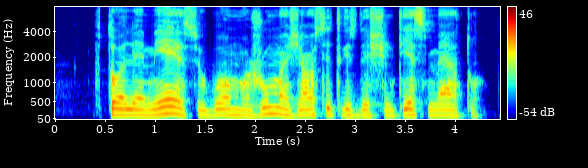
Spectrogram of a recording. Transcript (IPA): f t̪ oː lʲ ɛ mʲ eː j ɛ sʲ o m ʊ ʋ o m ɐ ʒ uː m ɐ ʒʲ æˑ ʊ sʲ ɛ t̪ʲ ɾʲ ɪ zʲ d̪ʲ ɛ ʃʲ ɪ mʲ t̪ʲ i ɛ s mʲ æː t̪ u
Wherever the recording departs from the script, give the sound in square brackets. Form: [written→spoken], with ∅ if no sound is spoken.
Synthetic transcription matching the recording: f t̪ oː lʲ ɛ mʲ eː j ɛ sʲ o [m→b] ʊ ʋ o m ɐ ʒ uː m ɐ ʒʲ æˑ ʊ sʲ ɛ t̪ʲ ɾʲ ɪ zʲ d̪ʲ ɛ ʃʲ ɪ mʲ t̪ʲ i ɛ s mʲ æː t̪ u

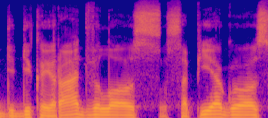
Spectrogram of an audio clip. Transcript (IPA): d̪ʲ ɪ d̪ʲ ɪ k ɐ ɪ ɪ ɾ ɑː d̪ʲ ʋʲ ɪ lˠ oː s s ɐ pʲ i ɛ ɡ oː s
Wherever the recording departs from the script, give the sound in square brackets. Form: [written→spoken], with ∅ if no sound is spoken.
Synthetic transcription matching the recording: d̪ʲ ɪ d̪ʲ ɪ k ɐ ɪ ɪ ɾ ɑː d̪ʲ ʋʲ ɪ lˠ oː s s ɐ pʲ i ɛ ɡ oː s

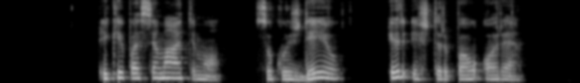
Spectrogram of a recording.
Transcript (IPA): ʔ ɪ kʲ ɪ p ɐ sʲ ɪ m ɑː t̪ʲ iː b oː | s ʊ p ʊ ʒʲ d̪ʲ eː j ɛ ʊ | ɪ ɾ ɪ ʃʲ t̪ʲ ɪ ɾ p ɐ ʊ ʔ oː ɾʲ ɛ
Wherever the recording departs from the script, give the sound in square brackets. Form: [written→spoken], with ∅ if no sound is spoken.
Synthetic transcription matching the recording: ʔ ɪ kʲ ɪ p ɐ sʲ ɪ m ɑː t̪ʲ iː [b→m] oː | s ʊ [p→k] ʊ ʒʲ d̪ʲ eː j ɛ ʊ | ɪ ɾ ɪ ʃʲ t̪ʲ ɪ ɾ p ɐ ʊ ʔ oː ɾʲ ɛ

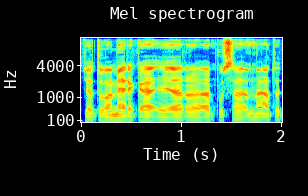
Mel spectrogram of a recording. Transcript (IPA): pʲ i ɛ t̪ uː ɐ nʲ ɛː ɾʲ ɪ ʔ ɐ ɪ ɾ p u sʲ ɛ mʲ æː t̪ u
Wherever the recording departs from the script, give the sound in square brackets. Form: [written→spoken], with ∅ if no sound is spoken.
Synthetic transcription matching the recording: pʲ i ɛ t̪ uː ɐ [nʲ→mʲ] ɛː ɾʲ ɪ [ʔ→k] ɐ ɪ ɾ p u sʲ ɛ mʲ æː t̪ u

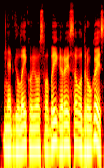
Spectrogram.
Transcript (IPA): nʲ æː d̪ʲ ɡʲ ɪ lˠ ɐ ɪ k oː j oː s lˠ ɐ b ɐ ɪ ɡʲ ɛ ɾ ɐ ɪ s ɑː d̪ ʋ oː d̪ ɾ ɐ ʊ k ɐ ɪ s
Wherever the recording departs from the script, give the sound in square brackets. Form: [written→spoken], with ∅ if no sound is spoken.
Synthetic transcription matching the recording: nʲ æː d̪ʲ ɡʲ ɪ lˠ ɐ ɪ k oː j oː s lˠ ɐ b ɐ ɪ ɡʲ ɛ ɾ ɐ ɪ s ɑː [d̪→∅] ʋ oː d̪ ɾ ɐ ʊ [k→ɡ] ɐ ɪ s

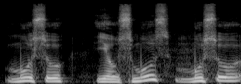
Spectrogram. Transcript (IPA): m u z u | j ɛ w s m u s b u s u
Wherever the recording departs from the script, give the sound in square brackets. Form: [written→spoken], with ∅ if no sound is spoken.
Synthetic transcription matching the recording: m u [z→s] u | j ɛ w s m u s [b→m] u s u

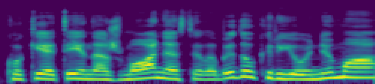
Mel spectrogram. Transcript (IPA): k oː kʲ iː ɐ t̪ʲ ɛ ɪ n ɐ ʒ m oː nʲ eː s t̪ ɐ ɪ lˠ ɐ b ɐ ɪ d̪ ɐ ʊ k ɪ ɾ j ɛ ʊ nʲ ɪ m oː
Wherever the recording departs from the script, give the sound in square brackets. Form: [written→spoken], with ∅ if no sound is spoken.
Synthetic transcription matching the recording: k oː kʲ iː ɐ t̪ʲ ɛ ɪ n ɐ ʒ m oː nʲ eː s t̪ ɐ ɪ lˠ ɐ b ɐ ɪ d̪ ɐ ʊ k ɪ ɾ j ɛ ʊ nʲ ɪ m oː

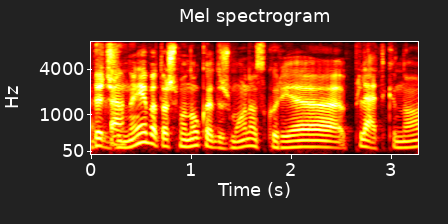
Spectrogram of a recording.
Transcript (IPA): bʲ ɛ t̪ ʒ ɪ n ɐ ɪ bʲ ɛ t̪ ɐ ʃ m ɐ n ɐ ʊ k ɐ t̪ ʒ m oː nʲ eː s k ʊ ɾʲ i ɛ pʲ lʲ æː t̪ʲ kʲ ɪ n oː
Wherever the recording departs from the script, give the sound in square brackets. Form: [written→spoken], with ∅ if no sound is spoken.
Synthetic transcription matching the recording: bʲ ɛ t̪ ʒ ɪ n ɐ ɪ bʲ ɛ t̪ ɐ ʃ m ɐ n ɐ ʊ k ɐ t̪ ʒ m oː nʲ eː s k ʊ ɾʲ i ɛ pʲ lʲ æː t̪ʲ kʲ ɪ n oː

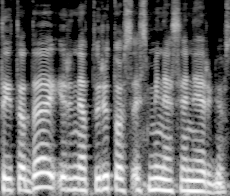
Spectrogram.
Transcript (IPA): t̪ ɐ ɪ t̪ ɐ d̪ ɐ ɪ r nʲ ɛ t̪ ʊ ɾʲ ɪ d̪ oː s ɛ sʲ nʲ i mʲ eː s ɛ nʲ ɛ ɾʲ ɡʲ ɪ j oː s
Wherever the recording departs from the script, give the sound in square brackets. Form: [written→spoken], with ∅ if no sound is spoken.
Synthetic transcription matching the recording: t̪ ɐ ɪ t̪ ɐ d̪ ɐ ɪ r nʲ ɛ t̪ ʊ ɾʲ ɪ [d̪→t̪] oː s ɛ sʲ [nʲ→mʲ] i [mʲ→nʲ] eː s ɛ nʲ ɛ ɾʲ ɡʲ ɪ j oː s

